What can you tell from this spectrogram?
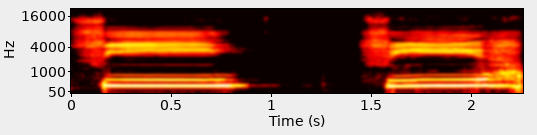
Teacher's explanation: ഫിന്റെ അടുത്ത് ഒരു യ മദ് ഉണ്ട് അല്ലെ അവിടെ രണ്ട് ഹറക്കത്ത് നീട്ടുകാട്ടോ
